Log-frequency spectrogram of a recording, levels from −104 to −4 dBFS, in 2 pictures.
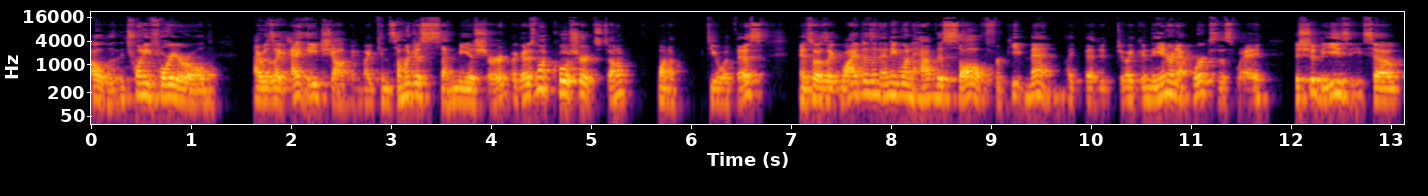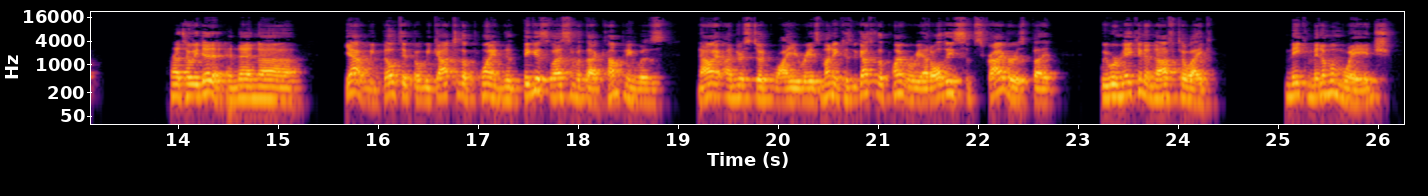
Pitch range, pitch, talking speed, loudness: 125-170 Hz, 145 Hz, 260 wpm, -20 LUFS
